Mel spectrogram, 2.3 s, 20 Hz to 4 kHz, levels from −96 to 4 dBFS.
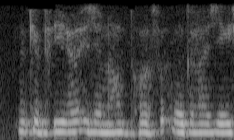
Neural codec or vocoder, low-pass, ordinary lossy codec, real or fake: codec, 24 kHz, 0.9 kbps, WavTokenizer, medium speech release version 1; 3.6 kHz; MP3, 32 kbps; fake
